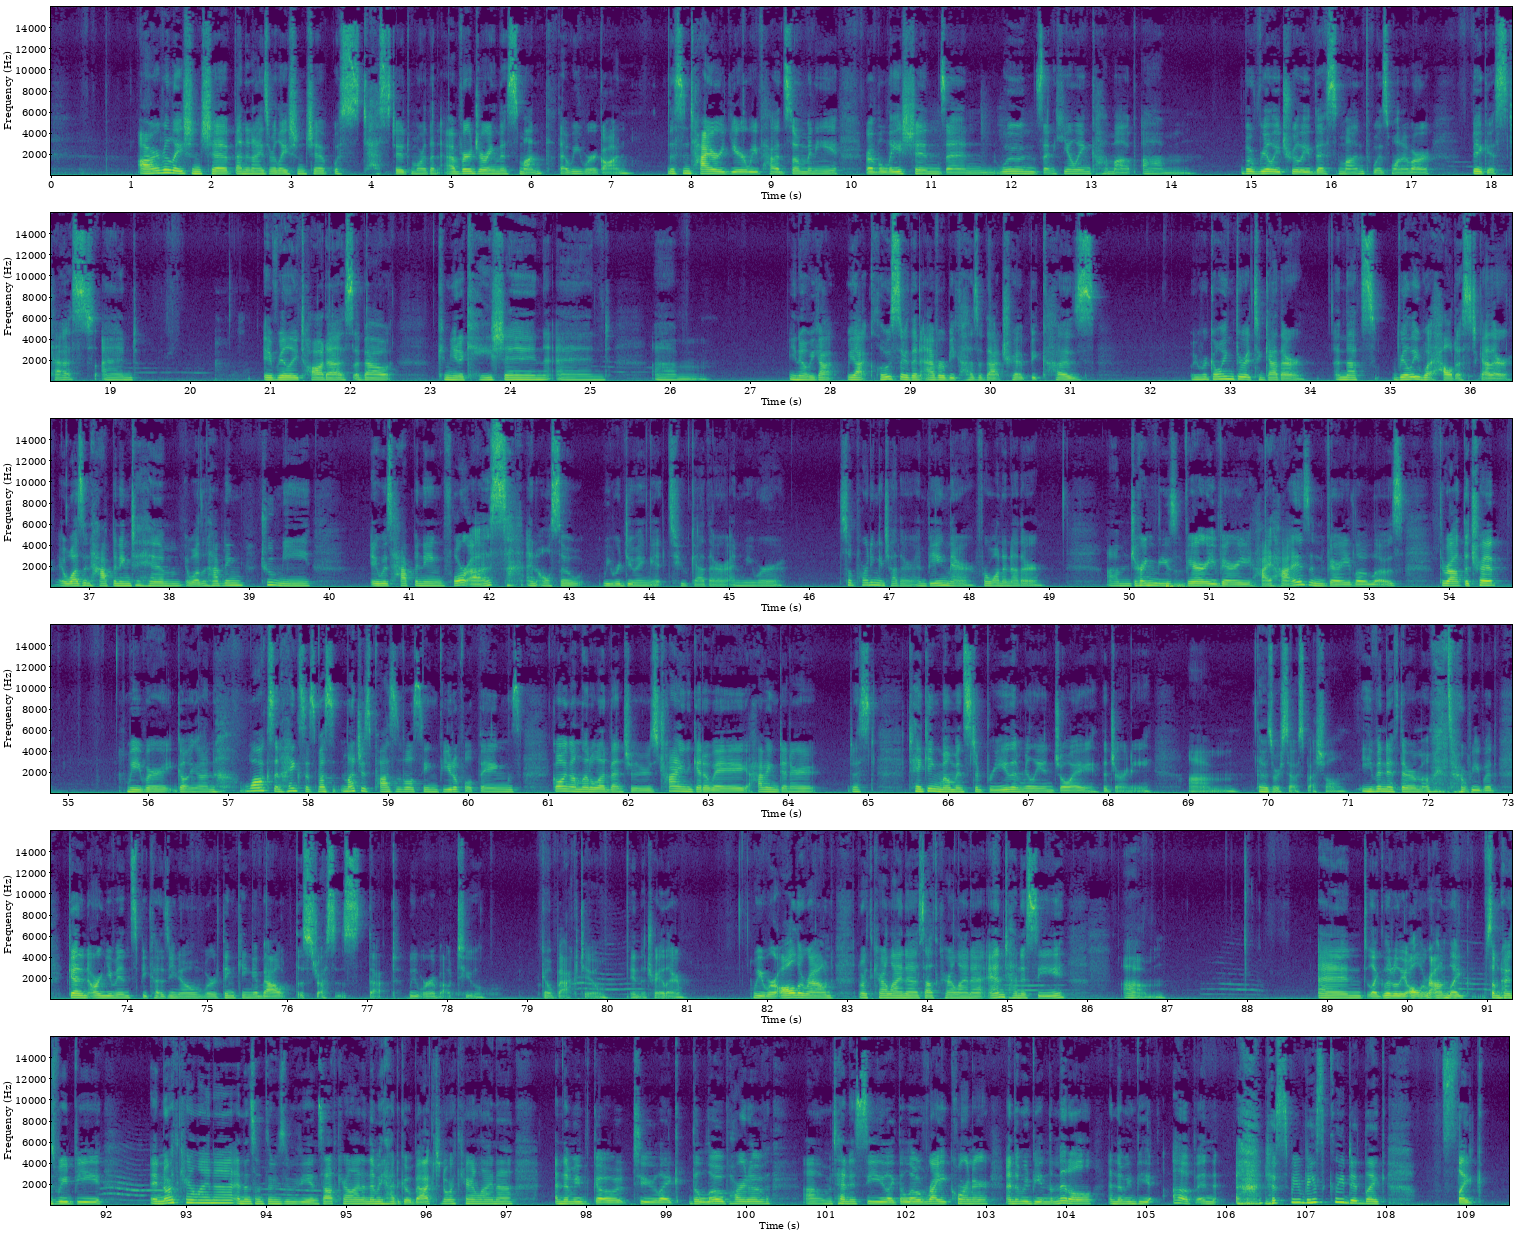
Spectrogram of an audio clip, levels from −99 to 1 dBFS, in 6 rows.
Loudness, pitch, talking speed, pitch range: -23 LUFS, 175 Hz, 150 wpm, 165-190 Hz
